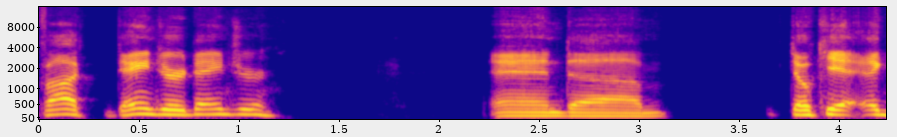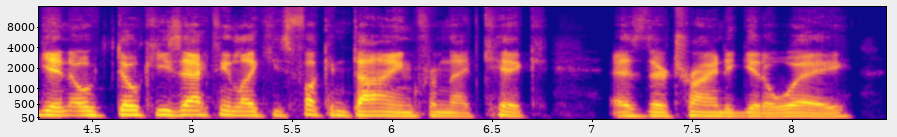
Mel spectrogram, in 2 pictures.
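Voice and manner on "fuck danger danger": put-on robot screaming voice, higher. Retelling a show scene where the spy bot screams: imitating a spy bot screaming. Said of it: "the spy bot screaming".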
